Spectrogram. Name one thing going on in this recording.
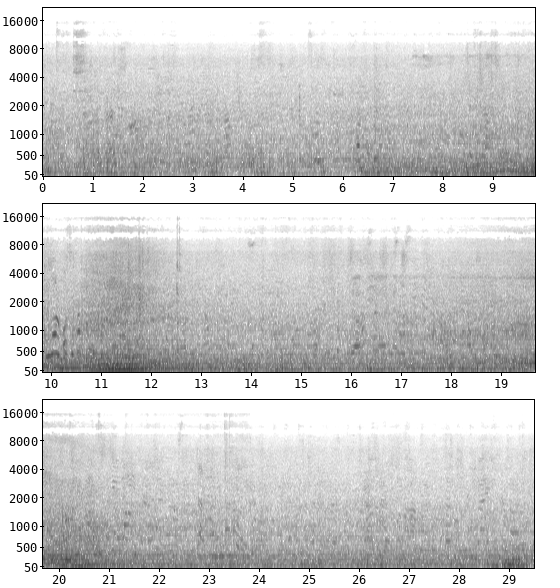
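A crowd murmurs with footsteps along a busy street outdoors.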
